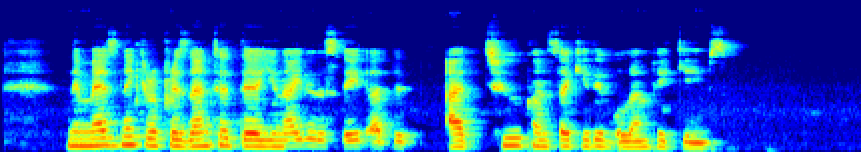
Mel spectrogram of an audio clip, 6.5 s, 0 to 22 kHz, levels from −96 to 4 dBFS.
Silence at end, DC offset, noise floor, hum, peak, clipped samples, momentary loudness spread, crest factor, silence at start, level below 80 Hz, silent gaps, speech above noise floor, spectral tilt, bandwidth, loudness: 1 s; under 0.1%; -73 dBFS; none; -2 dBFS; under 0.1%; 9 LU; 20 dB; 0.1 s; -68 dBFS; none; 53 dB; -5 dB/octave; 9.4 kHz; -21 LUFS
